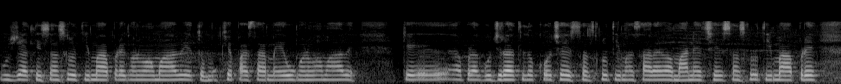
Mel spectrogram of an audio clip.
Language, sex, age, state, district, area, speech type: Gujarati, female, 30-45, Gujarat, Junagadh, urban, spontaneous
